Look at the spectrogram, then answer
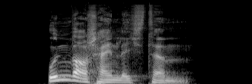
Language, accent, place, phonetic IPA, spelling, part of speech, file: German, Germany, Berlin, [ˈʊnvaːɐ̯ˌʃaɪ̯nlɪçstəm], unwahrscheinlichstem, adjective, De-unwahrscheinlichstem.ogg
- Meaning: strong dative masculine/neuter singular superlative degree of unwahrscheinlich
